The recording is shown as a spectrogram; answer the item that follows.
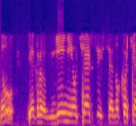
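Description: Keeping his intonation fairly even, the man delivers his words fairly slowly. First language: Latvian (speaking Russian). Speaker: school principal. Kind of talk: recorded interview. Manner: halting, non-native phrasing.

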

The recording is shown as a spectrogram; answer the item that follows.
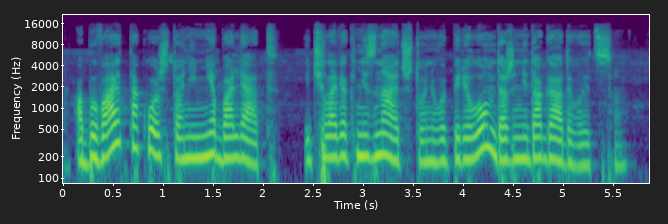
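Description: A woman's plain, everyday voice, medium pitch, ordinary pitch variation, fairly quick pace. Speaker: radio health show host. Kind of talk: news reading.

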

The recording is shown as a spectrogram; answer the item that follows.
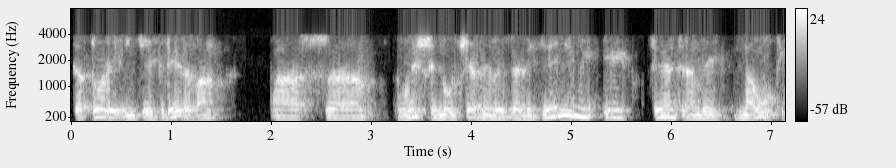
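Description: This is a man speaking. He has a Latvian accent. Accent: Latvian-accented Russian. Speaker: consultant company board member. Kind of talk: radio interview statements.

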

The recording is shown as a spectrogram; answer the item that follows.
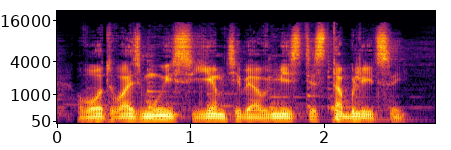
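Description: A man puts on a character voice with a very deep, low pitch, raspy and hoarse, and a menacing tone. His intonation is monotone and flat, at a moderate pace. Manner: menacing, threatening.

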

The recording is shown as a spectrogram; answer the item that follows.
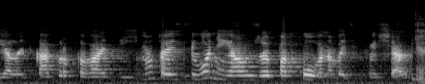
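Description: A woman's voice sits at a medium pitch. Background noise is noticeable throughout. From Latvia, Riga. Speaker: salon owner, emigrant. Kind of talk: interview.

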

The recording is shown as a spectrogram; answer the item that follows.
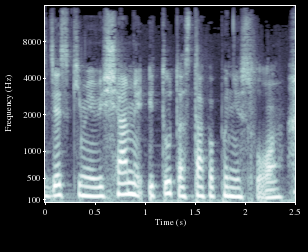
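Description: A woman has a plain, everyday voice, speaking at a medium pitch and moderate pace with ordinary pitch variation. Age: young. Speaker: hairdresser and beauty salon owner. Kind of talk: radio interview. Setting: radio studio.

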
